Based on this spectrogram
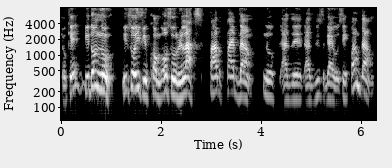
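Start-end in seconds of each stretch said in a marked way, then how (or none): none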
